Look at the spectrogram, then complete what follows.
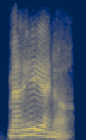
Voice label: "Mahayana", Indian

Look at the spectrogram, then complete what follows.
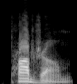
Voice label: "prodrome", American

